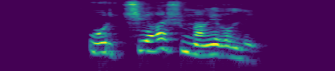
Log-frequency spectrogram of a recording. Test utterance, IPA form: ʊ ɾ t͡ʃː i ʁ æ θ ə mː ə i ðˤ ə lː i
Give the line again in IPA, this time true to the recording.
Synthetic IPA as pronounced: ʊ ɾ t͡ʃː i ʁ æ ʃ ə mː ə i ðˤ ə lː i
